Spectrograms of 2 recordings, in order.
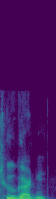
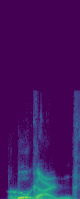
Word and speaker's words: Hoegaarden: Actually, he says it's pronounced Hoegaarden. A cold Hoegaarden. Hoegaarden. That's a Belgian white bitter and de-emphasizes hops is unfiltered. By the way, it's pronounced Hoegaarden.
